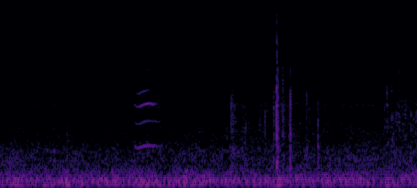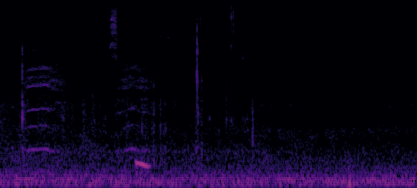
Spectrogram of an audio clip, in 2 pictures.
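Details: Hungry stray street cat begging for food: short, thin meows, one at about one and a half seconds, another near four and a half, and a third near five and a half, over loud low traffic rumble and scattered clicks.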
